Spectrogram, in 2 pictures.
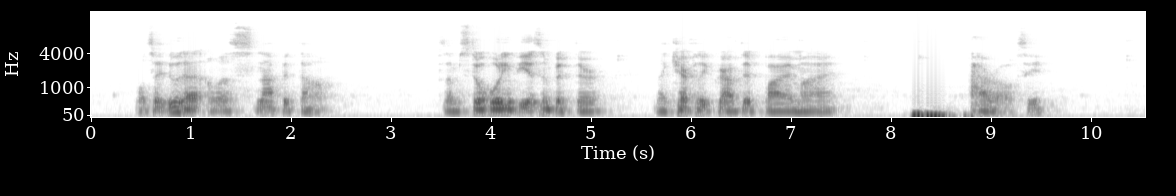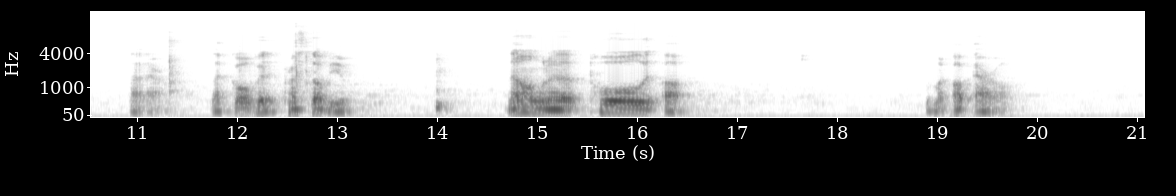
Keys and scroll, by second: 12.5 w.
